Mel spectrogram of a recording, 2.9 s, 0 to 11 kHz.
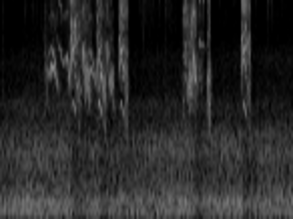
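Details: Excited twittering from a group of sparrows at a Tenmangu shrine on 13 December 2021. A rapid tumble of bright chirps is followed by two or three isolated sharp notes over faint low background noise.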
